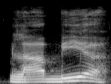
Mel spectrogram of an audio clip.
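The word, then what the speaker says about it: La Bahía: I wonder how people in Texas pronounce La Bahia. Labia. Well, we call it labia.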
